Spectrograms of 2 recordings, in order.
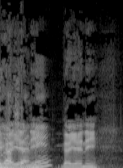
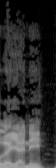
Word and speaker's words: Gayané: Quiero preguntar si lo pronuncié bien. ¿Es Gayané? – Es Gayané. Sí. – Yo tengo un miedo de errarle, por eso siempre lo digo y después pregunto. – No, está bien pronunciado, Gayané.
